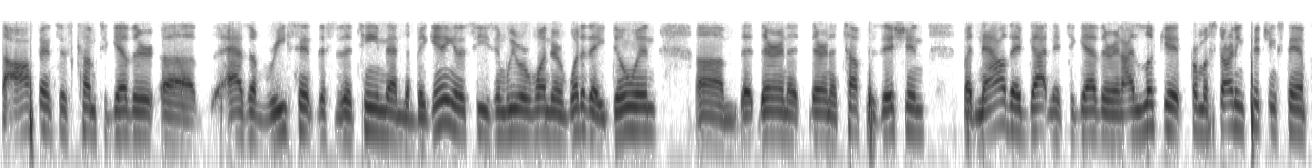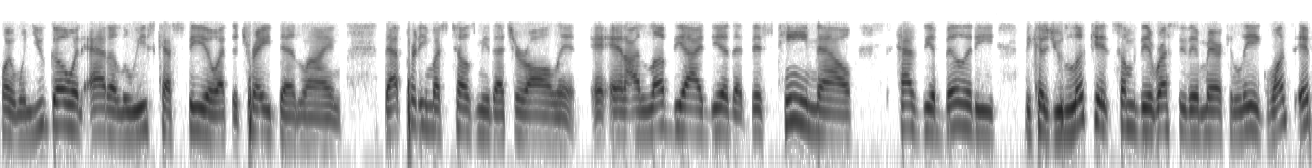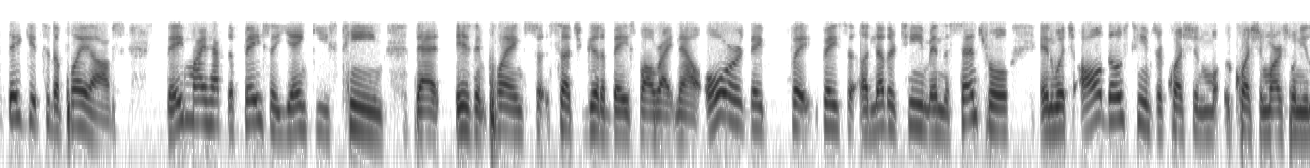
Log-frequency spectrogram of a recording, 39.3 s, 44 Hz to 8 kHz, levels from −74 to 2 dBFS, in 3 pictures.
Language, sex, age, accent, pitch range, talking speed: English, male, 30-49, American, 130-160 Hz, 220 wpm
